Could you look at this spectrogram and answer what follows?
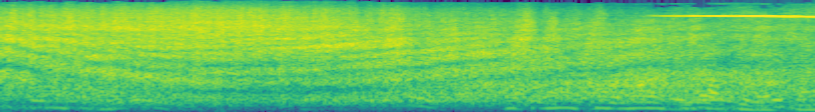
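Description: A replica airplane flies at an air show in Môtiers, with a loud, continuous engine roar that holds close and steady throughout, its pitch sweeping slightly as it passes.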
